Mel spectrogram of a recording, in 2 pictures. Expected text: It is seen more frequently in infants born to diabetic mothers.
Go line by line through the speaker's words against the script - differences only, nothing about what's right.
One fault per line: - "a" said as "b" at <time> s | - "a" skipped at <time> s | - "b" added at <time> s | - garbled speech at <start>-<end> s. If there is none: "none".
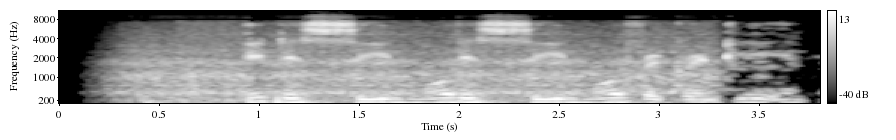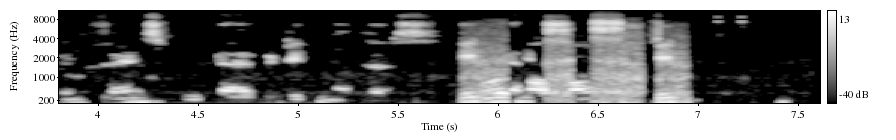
- "is seen more" added at 2.0 s
- "born" skipped at 4.4 s
- garbled speech at 5.8-7.0 s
